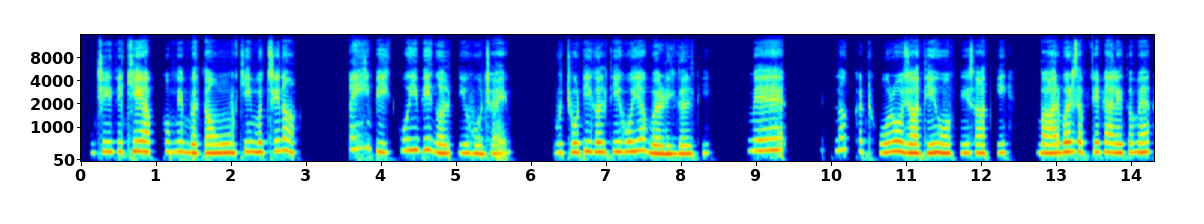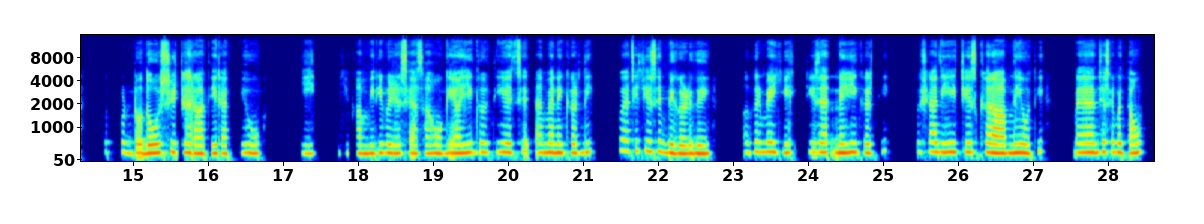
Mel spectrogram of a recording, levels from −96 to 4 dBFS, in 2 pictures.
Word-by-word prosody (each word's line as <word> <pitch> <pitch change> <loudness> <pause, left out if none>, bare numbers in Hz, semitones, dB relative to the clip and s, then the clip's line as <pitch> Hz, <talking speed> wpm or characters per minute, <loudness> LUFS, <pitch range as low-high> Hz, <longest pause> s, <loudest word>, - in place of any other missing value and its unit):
जी 280 +3 -3
देखिए, 285 +2 0
आपको 280 0 -2
मैं 275 -1 -4
बताऊँ 245 +1 +3
कि 280 0 -3
मुझसे 275 +2 0
ना 315 -4 -1 0.8
कहीं 370 +3 -7
भी 265 -2 -1 0.2
कोई 325 +1 0
भी 330 +1 -1
गलती 240 -2 -1
हो 235 -2 0
जाए 225 +2 -3 0.6
वो 250 - -7
छोटी 265 +3 -1
गलती 275 +1 0
हो 280 0 0
या 310 +2 0
बड़ी 225 -2 +4
गलती, 230 +2 -1 0.5
मैं 315 +2 0 0.5
इतना 325 +3 -12
कठोर 270 -2 -4
हो 290 -1 +4
जाती 245 -1 +4
हूँ 250 -2 +5
अपने 245 +1 -6
साथ 240 -1 -1
कि 245 +1 -5 0.4
बार-बार 245 +3 +3
सबसे 270 -1 -2
पहले 260 -2 +1
तो 255 +1 -6
मैं 265 0 +1
ख़ुद 270 0 -29
को 275 - -10 0.2
ड - - +2
दोषी 250 +3 +4
ठहराती 235 -2 +2
रहती 235 +1 -5
हूँ 240 -1 0
कि 235 0 -12 0.4
ये - - -19
काम 235 -1 -1
मेरी 235 +2 +1
वज़ह 240 -2 +1
से 240 +1 -3
ऐसा 235 0 -2
हो 235 0 +2
गया, 240 +1 +1
ये 245 +2 +3
गलती 265 +1 -5
ऐसे 275 +2 -5
अ, 255 - -3
मैंने 255 0 +3
कर 250 -1 -1
दी 255 +2 -3 0.4
तो 320 - -14
ऐसी 295 0 -6
चीज़ें 285 -2 -3
बिगड़ 230 -2 +4
गईं। 230 0 +4 0.5
अगर 270 +2 -6
मैं 275 +1 0
ये 260 -2 -1 0.2
चीज़ें 265 -1 -1
नहीं 250 +1 +4
करती 250 +4 -4 0.4
तो 270 - -15
शायद 275 -1 -3
ये 270 +1 +3
चीज़ 270 -1 -2
ख़राब 245 -3 +5
नहीं 250 +1 +6
होती। 250 +4 0 0.4
मैं 260 0 +3
जैसे 275 +1 -3
बताऊँ 255 0 0
255 Hz, 170 wpm, -23 LUFS, 240-275 Hz, 0.8 s, नहीं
